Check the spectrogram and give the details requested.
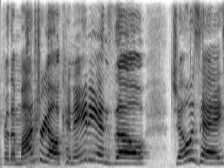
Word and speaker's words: José: the Montreal Canadiens though josée spelled like Jose but you know just set a little different NHL of course 4732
